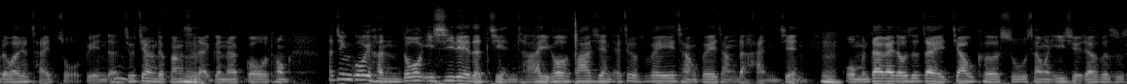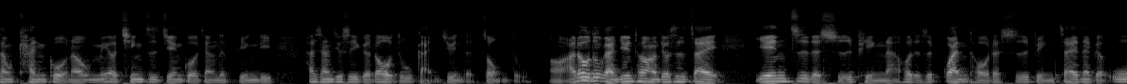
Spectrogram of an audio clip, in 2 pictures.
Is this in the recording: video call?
no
